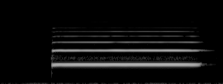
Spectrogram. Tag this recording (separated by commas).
Music, Musical instrument, Wind instrument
